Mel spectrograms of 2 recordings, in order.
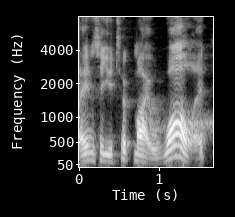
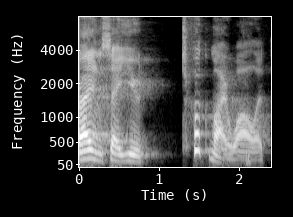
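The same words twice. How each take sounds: First: The stress is on the word wallet. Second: The stress is on the word took.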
